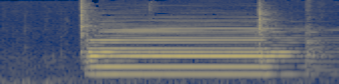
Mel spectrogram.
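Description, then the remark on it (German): The horn of a hydrogen-powered push boat on a canal sounds one loud, steady, mid-pitched blast lasting just over a second, starting and ending with sharp clicks, then a brief second click; no one speaks. “Nur mit einer Hupe kann sich das Boot bemerkbar machen, falls es mal im Kanal eng wird.”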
